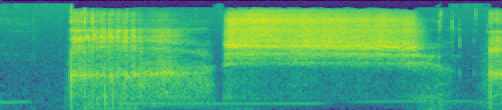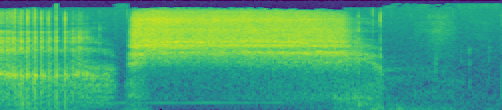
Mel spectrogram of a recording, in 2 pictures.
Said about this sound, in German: recht bald hörte man jedoch eine andere Art Melodie. Das deutliche Schnarchen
